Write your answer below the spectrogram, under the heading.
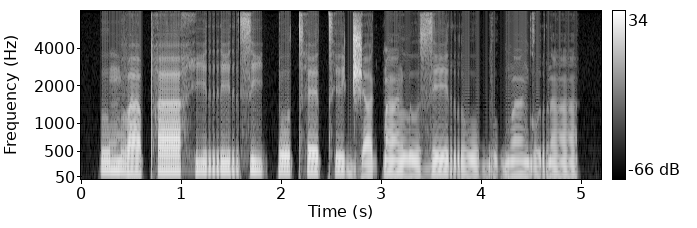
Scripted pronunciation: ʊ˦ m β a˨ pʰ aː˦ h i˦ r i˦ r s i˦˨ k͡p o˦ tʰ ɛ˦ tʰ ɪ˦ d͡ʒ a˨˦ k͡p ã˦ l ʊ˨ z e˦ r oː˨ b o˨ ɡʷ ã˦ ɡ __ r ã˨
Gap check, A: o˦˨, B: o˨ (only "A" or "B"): B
